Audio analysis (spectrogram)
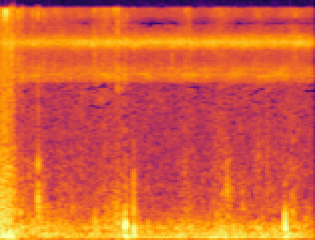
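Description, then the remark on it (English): A quiet outdoor night ambience with a steady high, thin insect drone, like crickets chirping continuously, plus a few faint soft knocks and shuffles. “The crickets, or the whatever they are. It's nice.”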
